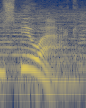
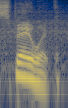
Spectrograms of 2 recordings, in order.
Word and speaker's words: Spewak: with your hosts, Spewak and Josh Sroka. And now, ladies and gentlemen, let the show begin. I think the AA guy says my name wrong. I think he says Spawick.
